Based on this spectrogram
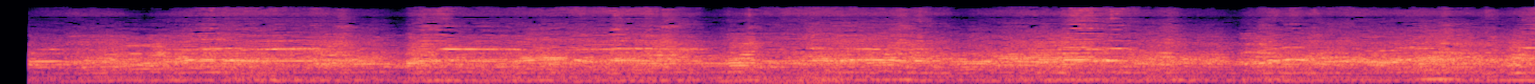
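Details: White Chinese geese honking together, with loud, nasal, overlapping calls that run on without a break.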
